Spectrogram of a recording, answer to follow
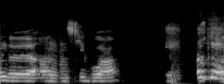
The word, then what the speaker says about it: Antigua: prononciation de Antigua. Ok, Juste Antigua, bien prononcer le U et pas Antigua.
